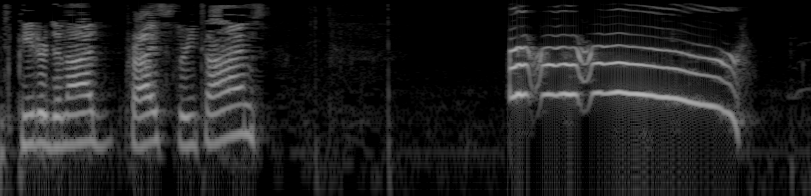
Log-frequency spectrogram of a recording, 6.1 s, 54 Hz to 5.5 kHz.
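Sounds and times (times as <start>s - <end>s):
speech: 0.0s - 2.1s
rooster crowing: 3.8s - 5.7s.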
